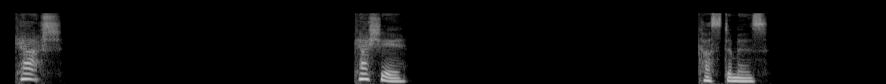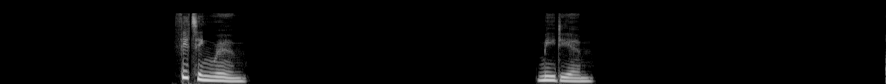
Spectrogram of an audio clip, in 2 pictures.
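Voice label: British; shopping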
